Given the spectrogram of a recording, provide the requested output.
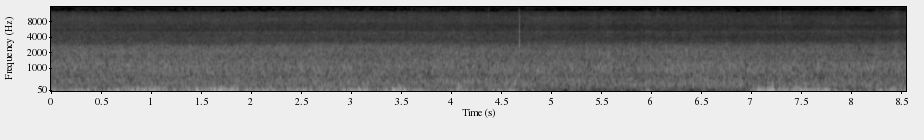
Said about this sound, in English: And I'm walking down past the stream on the right hand side in the space that we're working. And you can hear the sound of the water as I work my way down over the bridge.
